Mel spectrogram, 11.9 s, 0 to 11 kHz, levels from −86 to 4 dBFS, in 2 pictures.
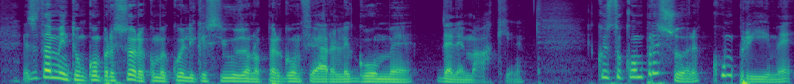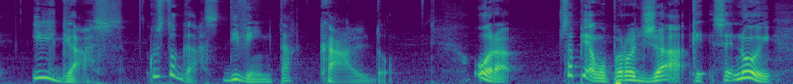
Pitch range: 110-180 Hz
